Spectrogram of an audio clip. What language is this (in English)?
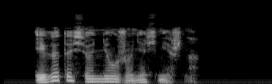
Belarusian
